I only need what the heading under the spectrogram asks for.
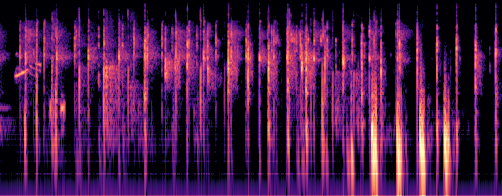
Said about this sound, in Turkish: Kocaman, kocaman bir alkış alalım.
